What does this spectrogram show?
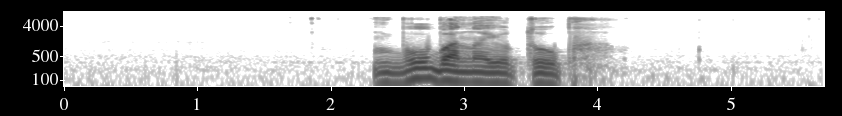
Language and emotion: Russian, neutral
